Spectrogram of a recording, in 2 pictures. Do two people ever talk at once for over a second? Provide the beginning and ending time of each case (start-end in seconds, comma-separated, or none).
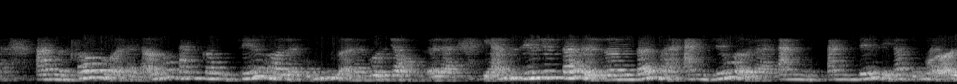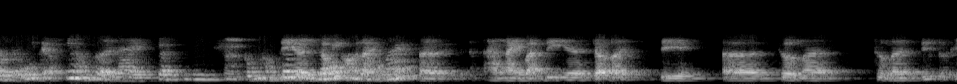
12.4-13.6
